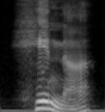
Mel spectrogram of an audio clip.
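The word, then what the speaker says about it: ἵνα: Al hina, notice the rough breathing, al hina, marturese, peri tu photos.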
